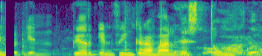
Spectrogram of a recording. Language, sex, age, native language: Icelandic, male, 10, Icelandic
